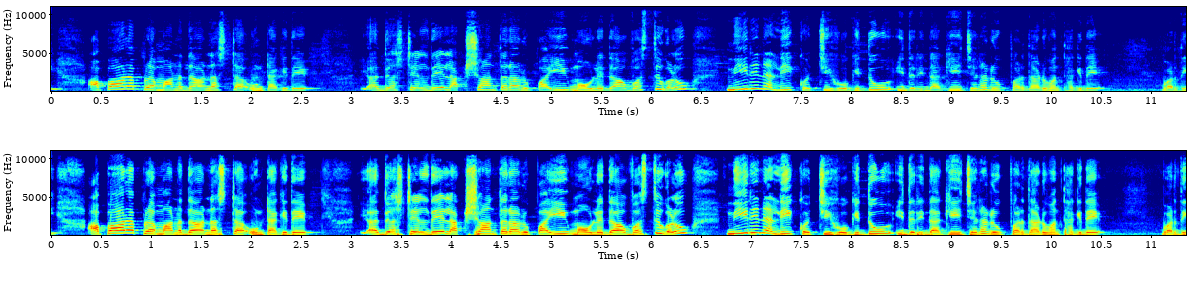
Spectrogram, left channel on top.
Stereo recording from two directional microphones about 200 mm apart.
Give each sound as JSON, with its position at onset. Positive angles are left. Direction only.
{"t": 0.0, "sound": "a woman's voice", "side_deg": -40}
